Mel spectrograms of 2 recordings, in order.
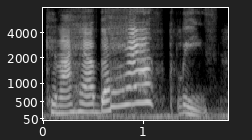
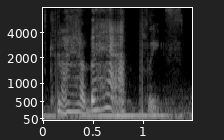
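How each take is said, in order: First: Said in the usual way. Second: Soft, tiny pleading ask; small pleading voice. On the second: Retold or imitated. Begging the waiter for the half portion, tiny soft plea.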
